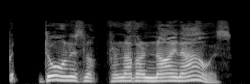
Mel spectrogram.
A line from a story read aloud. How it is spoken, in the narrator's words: exclaimed Stephen in horror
